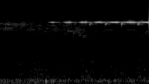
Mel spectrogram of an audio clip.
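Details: Common firecrest (Regulus ignicapilla) giving a very high, thin run of rapid needle-like notes, held at an even pitch for about a second, over a quiet background.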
